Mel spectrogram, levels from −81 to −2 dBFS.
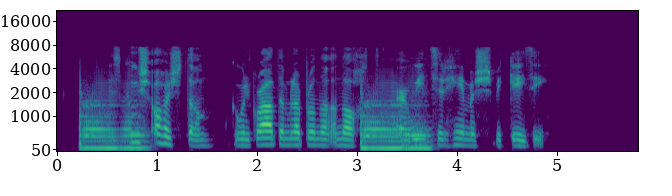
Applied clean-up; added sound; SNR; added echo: neural mask model RNNoise.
